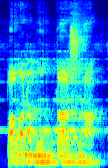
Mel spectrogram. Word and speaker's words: Pavanamuktasana: Pavanamuktasana, wing relieving pose, pronounced as Pavanamuktasana, is excellent for releasing abdominal gas, as its name suggests.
